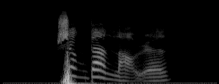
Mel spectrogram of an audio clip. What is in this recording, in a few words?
mandarin language course; kids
